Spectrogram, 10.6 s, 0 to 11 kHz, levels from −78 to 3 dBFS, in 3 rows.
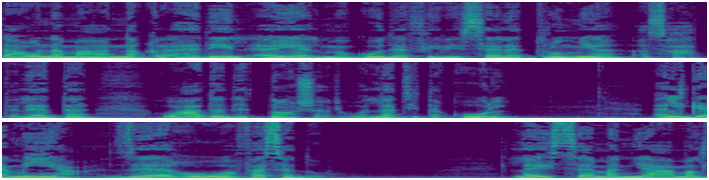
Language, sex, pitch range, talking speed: Arabic, male, 125-150 Hz, 120 wpm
